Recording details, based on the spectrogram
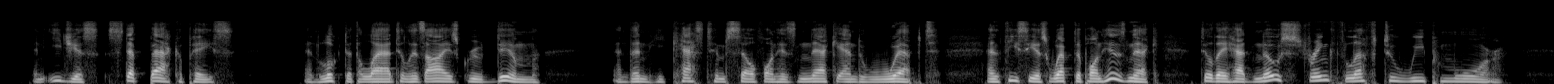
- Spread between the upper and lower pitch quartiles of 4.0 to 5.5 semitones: No, average, 3.2 semitones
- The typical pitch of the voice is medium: No, low, 130 Hz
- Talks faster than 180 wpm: No, average, 160 wpm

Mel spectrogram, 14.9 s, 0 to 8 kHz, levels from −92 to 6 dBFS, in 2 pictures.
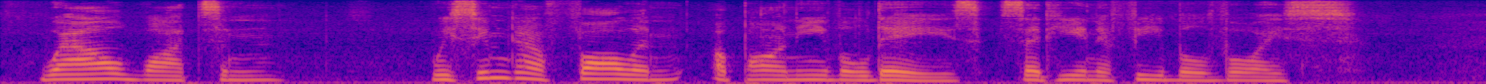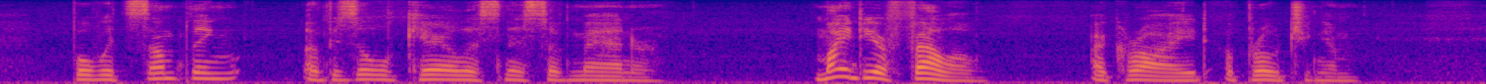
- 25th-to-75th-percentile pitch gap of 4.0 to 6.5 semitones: No, average, 3.0 semitones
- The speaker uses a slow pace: Yes, slow, 130 wpm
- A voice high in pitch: No, medium, 160 Hz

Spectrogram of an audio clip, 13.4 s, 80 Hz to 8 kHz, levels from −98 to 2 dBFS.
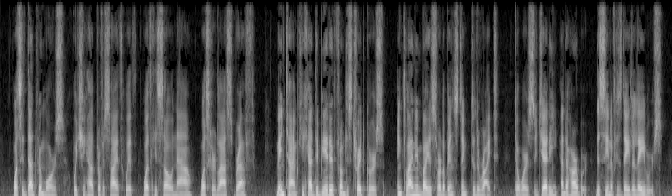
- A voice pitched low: Yes, low, 100 Hz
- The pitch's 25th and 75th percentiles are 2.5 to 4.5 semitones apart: No, average, 4.9 semitones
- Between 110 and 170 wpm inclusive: No, fast, 205 wpm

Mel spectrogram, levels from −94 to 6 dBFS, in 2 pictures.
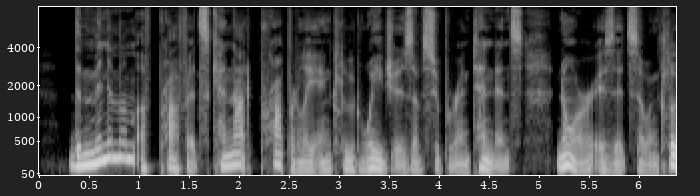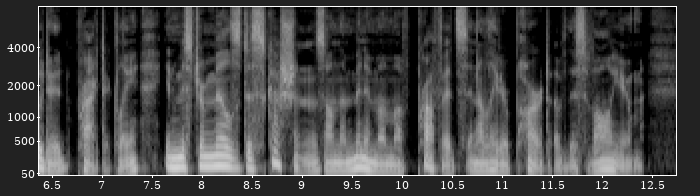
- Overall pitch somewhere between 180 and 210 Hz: No, low, 100 Hz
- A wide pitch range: Yes, wide, 6.7 semitones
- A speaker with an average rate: Yes, average, 155 wpm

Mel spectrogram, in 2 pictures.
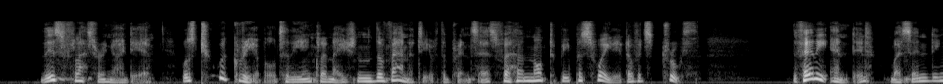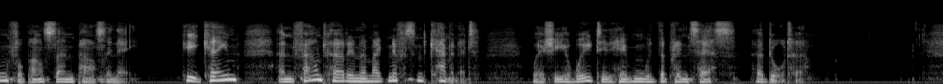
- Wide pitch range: Yes, wide, 6.7 semitones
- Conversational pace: Yes, average, 160 wpm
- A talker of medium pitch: No, low, 130 Hz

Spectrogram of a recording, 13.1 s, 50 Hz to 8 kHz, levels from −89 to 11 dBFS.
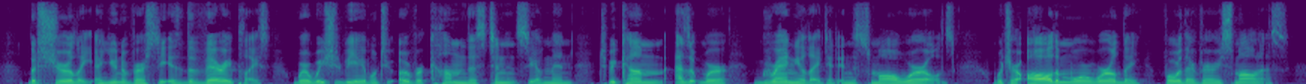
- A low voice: Yes, low, 110 Hz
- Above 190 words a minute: No, average, 175 wpm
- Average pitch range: Yes, average, 3.0 semitones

